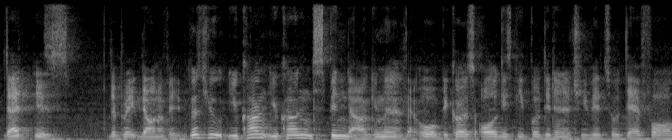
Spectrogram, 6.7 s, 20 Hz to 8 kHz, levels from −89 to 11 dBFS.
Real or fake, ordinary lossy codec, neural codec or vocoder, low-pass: fake; none; codec, 16 kHz, 16 kbps, FreqCodec, smaller model; none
